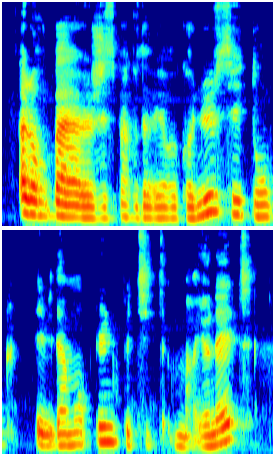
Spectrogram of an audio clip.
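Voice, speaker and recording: A woman with a plain, everyday voice and fairly low pitch talks at a moderate pace with hardly any pauses, ordinary pitch variation and big swings in loudness, in a dry, close sound with no echo. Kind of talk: casual craft video talk to camera.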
